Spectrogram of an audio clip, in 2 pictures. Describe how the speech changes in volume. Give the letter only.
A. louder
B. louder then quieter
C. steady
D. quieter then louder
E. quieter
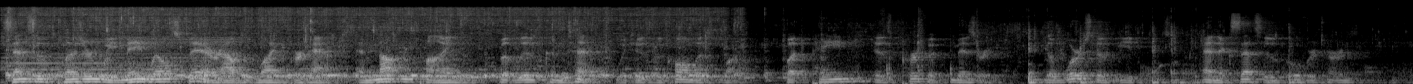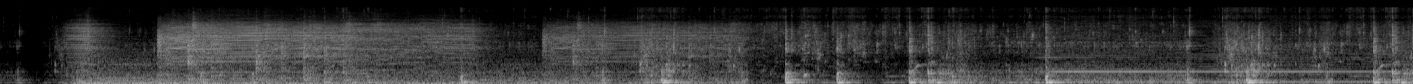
E.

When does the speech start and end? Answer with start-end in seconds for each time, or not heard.
0.0-13.7.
